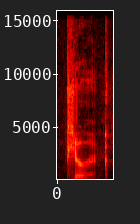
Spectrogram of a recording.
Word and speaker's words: Pyrrhic: alright so Internet let's see how this sounds Pyrrhic alright cool so Lord scroll has been killed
